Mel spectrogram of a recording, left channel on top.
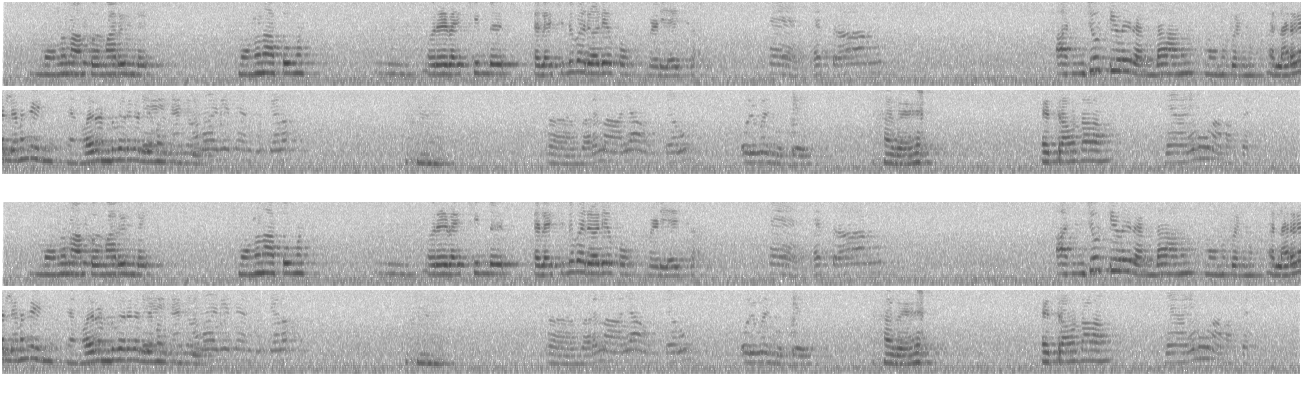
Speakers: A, on the right; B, on the left.
A: മൂന്ന്
B: ഇമ്മീം
A: നാത്തൂമാരുണ്ട്
B: ഇപ്പീം മാത്രല്ലേ
A: മൂന്ന് നാത്തൂമാർ ഉം ഒരു ഇളേച്ചിണ്ട് ഇളേച്ചിന്റെ പരിപാടിയപ്പം വെള്ളിയാഴ്ച
B: ഏ എത്ര ആളാണ്
A: അഞ്ചു കുട്ടികള് രണ്ടാണും മൂന്നും പെണ്ണും എല്ലാരും കല്യാണം കഴിഞ്ഞ് ഞ അവെ രണ്ടുപേരെ കല്യാണം
B: ഏഹ്
A: ഒര്മിച്
B: ഞങ്ങളെ
A: കയിഞ്ഞു
B: മാരിന്നെ അഞ്ചുട്ട്യാളാ
A: ഉ
B: ആഹ ഇവിടെ നാല് ആൺകുട്ടികളും ഒരു പെൺകുട്ടിം
A: അതെ എത്രാമത്താളാ?
B: ഞാന് മൂന്നാമത്തെ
